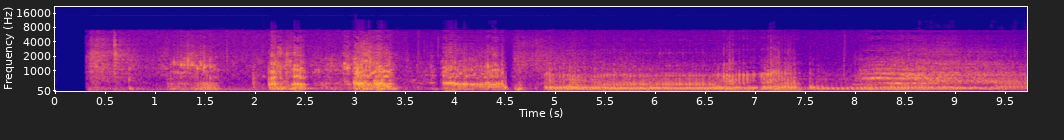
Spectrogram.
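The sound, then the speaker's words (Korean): A starving lion roaring as it pounces on a man before an audience. A series of loud, growling roars comes first, followed by a long, sustained rumbling roar through the second half. “드디어 피해 재전을 위해 며칠 동안 굶주렸던 사자가 앤드로클리스 앞에 나타납니다. 사자는 앤드로클리스를 보자마자 덤벼듭니다.”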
